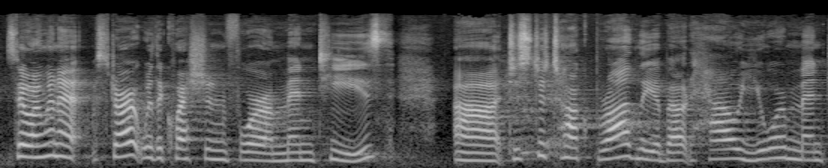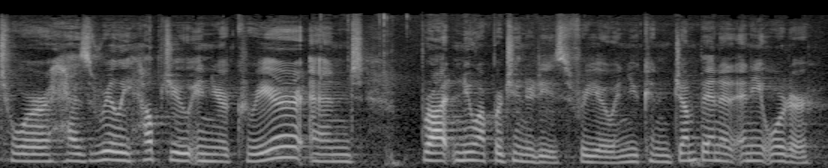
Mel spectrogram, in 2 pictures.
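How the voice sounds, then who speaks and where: A woman moderating a conference panel who prompts the speakers in a friendly, brisk way. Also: fairly low pitch, a bit bright. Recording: long hall reverb through PA.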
